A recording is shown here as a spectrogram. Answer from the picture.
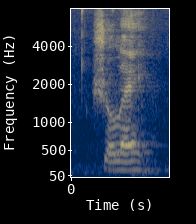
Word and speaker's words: Chalet: But well, the Germans would pronounce the T for sure.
